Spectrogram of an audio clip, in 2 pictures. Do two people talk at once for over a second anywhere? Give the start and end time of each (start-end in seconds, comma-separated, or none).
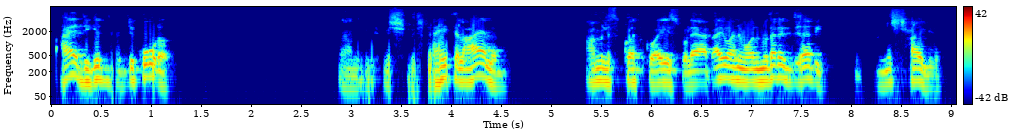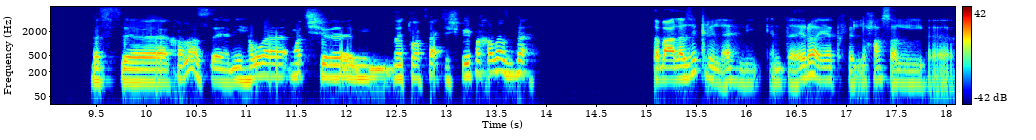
none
